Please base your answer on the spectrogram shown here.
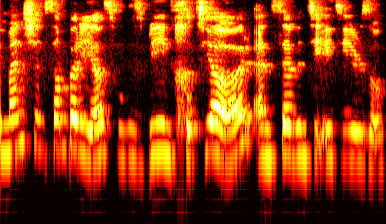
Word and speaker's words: ختيار: Pronounce it as a ختيار, ختيار.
